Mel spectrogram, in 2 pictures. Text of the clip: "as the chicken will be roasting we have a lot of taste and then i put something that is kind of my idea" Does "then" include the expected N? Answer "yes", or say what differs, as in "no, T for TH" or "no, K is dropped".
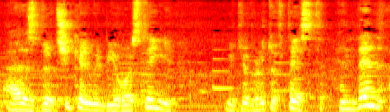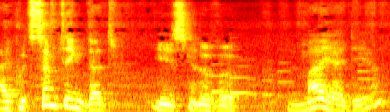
yes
